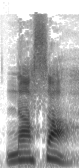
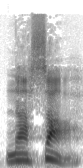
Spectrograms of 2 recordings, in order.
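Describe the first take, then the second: Both takes have the same delivery.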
